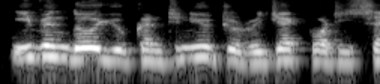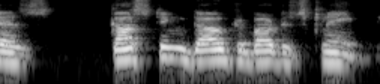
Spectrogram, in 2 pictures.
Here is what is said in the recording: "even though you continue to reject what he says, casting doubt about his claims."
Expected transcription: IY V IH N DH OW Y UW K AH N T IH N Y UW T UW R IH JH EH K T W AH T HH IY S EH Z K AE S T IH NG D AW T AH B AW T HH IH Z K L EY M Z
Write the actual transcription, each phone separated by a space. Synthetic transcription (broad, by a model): IY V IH N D OW Y UW K AH N T IH N Y UW T UW R IH JH EH K T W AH T HH IY S EH Z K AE S T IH NG D AW T AH B AW T HH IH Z K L EY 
